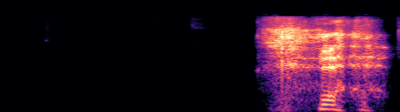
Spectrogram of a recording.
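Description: Near silence, then about a second and a half in a man's short, breathy laugh.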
